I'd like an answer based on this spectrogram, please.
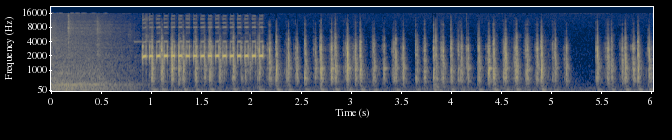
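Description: Electronic computer sound effect for android maintenance equipment starting up: a steady high beep over a rapid train of clicks, about a dozen a second, beginning about a second in. The beep stops after about a second while the clicking carries on, thinning out and breaking off briefly near the end.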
